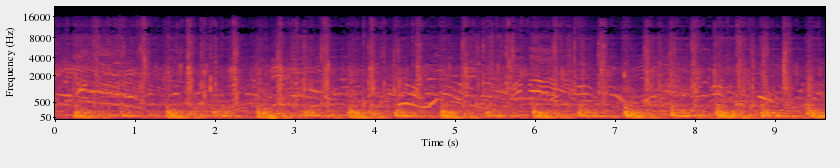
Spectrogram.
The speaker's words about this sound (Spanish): Van a escucharla. La gente tocando las palmas al compás.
